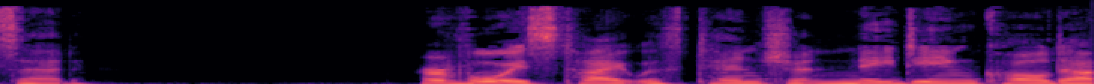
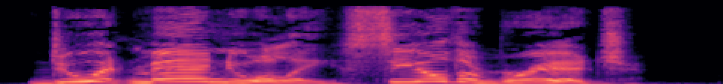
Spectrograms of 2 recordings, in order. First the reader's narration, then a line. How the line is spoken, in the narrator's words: Rogers shouted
